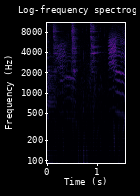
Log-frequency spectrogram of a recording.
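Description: Minecraft cats meowing at an iron farm in Bedrock Edition, with three or four short, close, clear meows in quick succession.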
